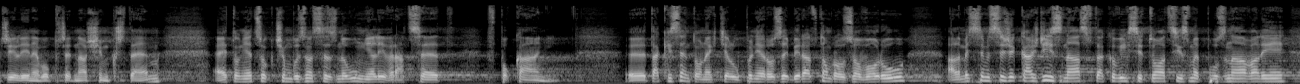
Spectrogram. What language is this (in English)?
Czech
